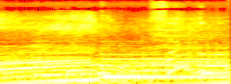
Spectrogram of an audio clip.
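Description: A motor vehicle's engine accelerating, its pitch rising in the first second and then holding steady, loud enough to cover the acoustic guitar and vocal music beneath it.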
